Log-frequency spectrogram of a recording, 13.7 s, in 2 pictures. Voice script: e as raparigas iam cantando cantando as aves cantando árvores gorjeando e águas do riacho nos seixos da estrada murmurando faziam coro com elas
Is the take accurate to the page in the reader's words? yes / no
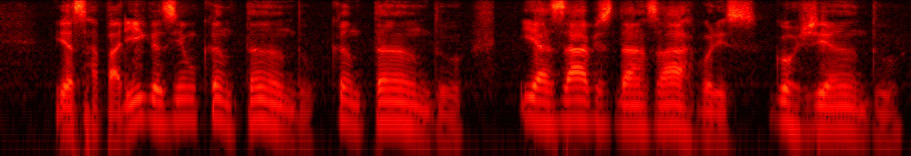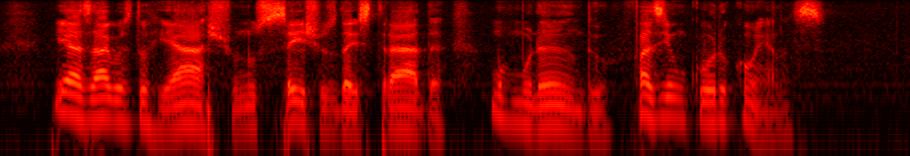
no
